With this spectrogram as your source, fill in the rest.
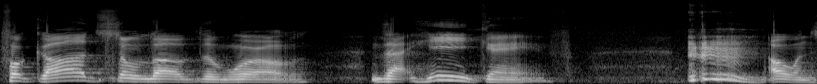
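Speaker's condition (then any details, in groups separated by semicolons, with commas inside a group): ALS; at least a couple of months since diagnosis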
